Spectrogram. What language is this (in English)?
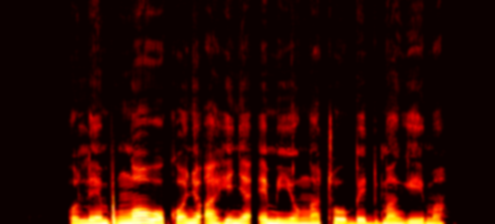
Luo (Kenya and Tanzania)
